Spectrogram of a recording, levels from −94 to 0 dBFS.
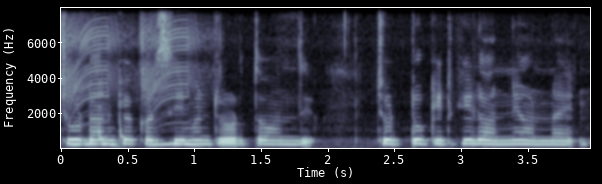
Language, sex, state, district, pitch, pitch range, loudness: Telugu, female, Andhra Pradesh, Sri Satya Sai, 235 Hz, 225-240 Hz, -15 LUFS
